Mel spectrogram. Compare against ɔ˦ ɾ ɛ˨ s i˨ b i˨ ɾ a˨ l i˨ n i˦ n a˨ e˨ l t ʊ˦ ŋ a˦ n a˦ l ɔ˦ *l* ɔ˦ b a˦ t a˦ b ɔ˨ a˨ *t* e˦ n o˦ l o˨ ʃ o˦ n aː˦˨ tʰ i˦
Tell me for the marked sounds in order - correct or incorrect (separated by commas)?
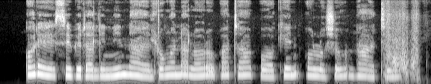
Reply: incorrect, incorrect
